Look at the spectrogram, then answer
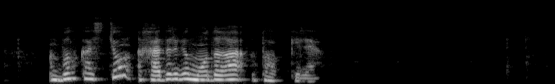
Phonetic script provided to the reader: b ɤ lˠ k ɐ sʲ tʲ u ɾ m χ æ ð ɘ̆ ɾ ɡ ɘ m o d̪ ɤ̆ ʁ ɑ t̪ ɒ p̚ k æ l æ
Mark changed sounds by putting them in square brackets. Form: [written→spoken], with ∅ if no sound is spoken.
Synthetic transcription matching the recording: b ɤ lˠ k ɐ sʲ tʲ u [ɾ→∅] m χ æ ð ɘ̆ ɾ ɡ ɘ m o d̪ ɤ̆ ʁ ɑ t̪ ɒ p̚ k [æ→i] l æ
